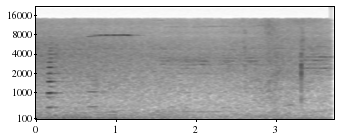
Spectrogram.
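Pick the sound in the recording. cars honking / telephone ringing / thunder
cars honking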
